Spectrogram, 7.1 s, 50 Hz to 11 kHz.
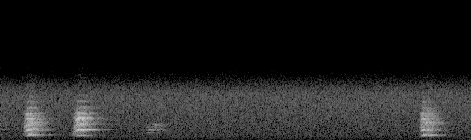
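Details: Neighbor's dog, reported to bark 63 times in a minute, lets out two sharp barks in quick succession and a faint softer one, then silence for about four seconds before a single final bark.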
